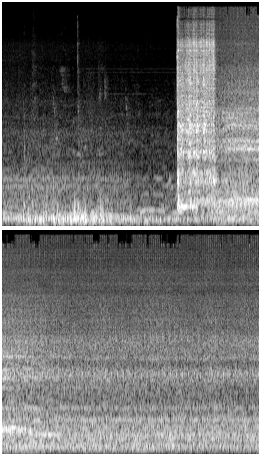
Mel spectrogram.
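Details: Mitsubishi Mirage that would only crank without starting, now running after a cut wire was repaired: short burst as the engine catches, then a steady, even idle with no check engine light.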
